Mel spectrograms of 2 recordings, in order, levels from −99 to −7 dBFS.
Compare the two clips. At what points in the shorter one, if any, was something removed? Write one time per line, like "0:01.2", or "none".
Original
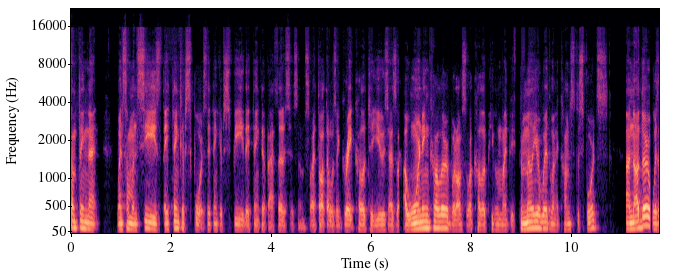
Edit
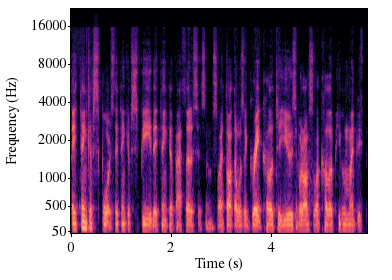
0:04.5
